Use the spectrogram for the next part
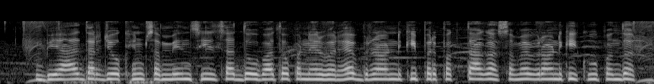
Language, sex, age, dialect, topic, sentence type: Hindi, female, 18-24, Kanauji Braj Bhasha, banking, statement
